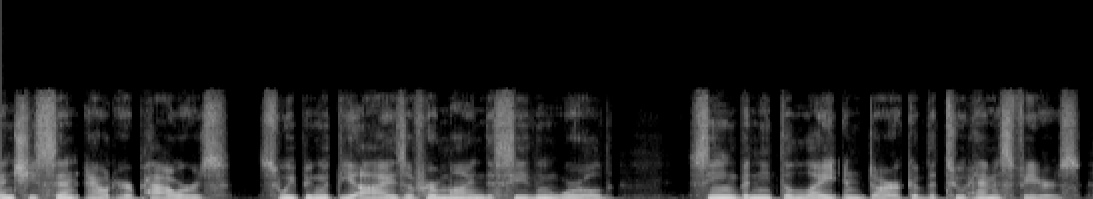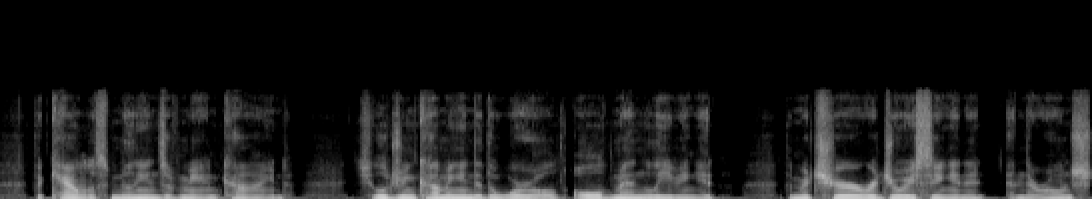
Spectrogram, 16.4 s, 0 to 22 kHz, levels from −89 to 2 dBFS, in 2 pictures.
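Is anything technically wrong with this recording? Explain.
No, no technical faults heard.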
